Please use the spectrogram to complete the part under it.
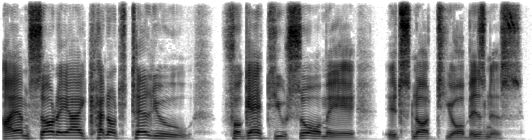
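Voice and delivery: measured, slowing voice of Death; solemn Death. Acted. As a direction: refuse gravely and deliberately.

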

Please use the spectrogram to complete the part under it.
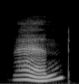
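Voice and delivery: soft, hesitant call with a rise; tentatively calling his name; uncertain. A narrator's reading. Egwene unsure whether Rand knows her, uncertain. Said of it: "she said uncertainly".

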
